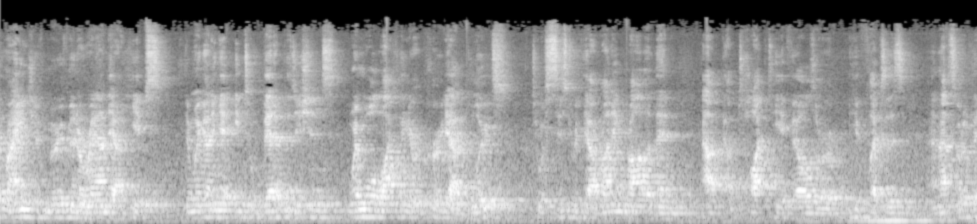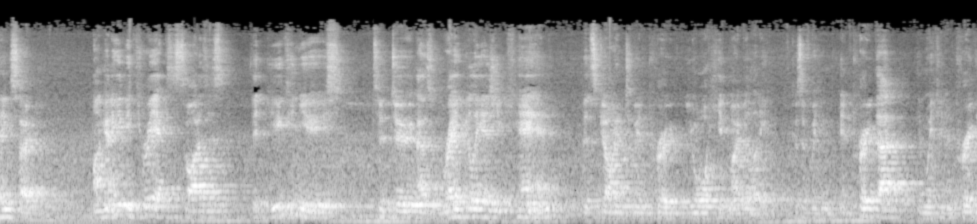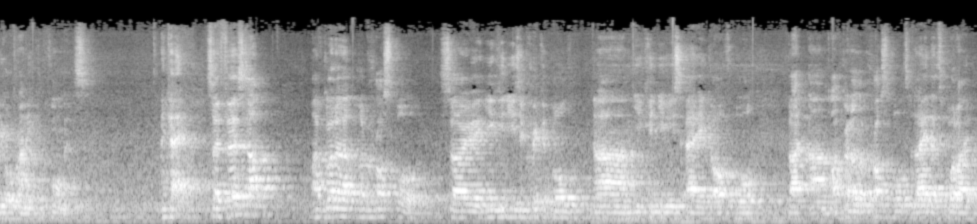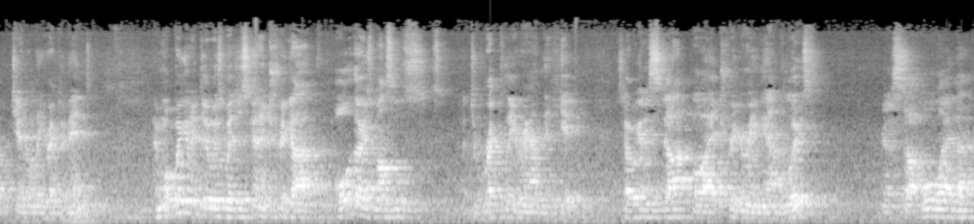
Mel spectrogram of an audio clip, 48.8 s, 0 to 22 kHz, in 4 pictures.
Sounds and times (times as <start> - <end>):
Speech: 0.0 - 25.7, 26.4 - 47.0, 47.6 - 48.8
Inside, large room or hall: 0.0 - 48.8.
